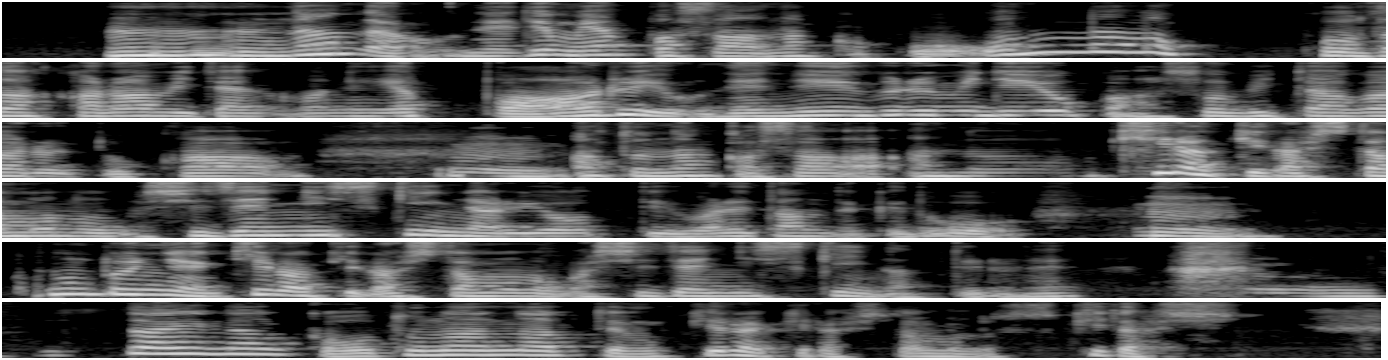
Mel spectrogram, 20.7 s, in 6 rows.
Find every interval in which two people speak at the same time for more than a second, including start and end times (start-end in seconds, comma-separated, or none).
none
